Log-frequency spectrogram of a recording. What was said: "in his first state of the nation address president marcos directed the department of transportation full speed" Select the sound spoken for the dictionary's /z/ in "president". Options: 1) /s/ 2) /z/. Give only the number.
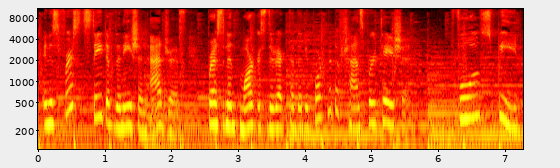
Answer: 1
